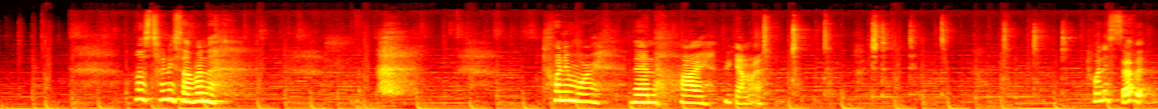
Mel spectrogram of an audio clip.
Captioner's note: breathes heavily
